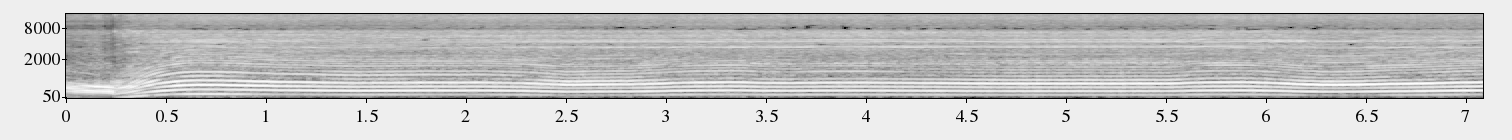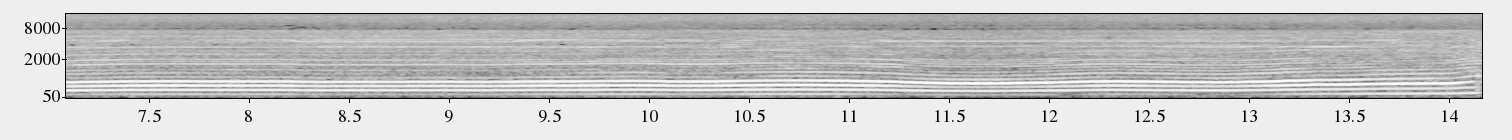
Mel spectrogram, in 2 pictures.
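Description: A chainsaw engine revs up loudly and roars steadily, dipping and rising in pitch as it cuts.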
